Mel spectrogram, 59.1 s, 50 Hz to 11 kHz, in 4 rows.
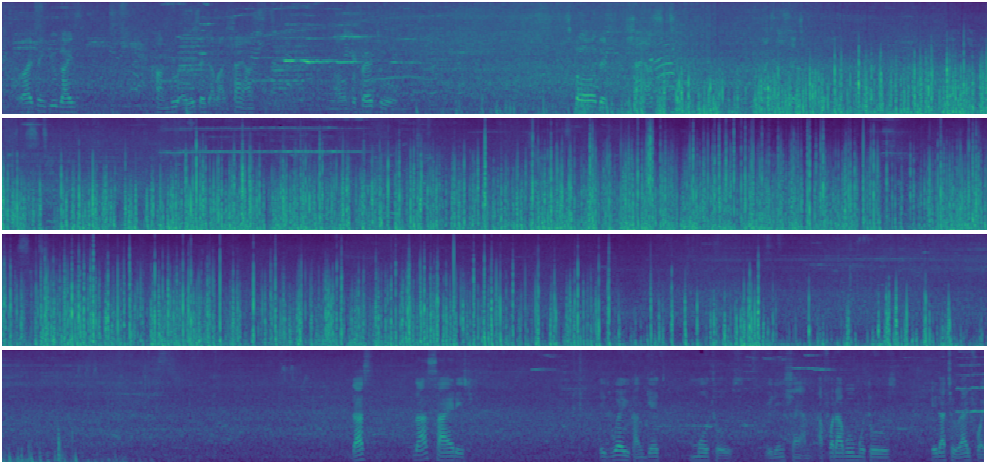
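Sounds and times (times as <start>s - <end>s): wind buffeting microphone: 0.0s - 48.2s
road and traffic noise: 0.0s - 59.0s.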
